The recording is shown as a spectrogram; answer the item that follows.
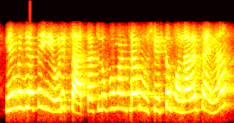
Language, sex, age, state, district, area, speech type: Marathi, female, 18-30, Maharashtra, Wardha, rural, conversation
